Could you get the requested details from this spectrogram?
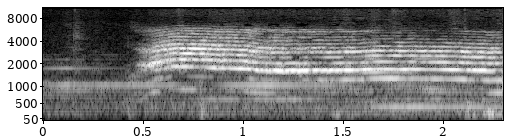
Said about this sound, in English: And the cat's going to meow. And he's staring at me hard right now because I gave him a little nudge to get out of the way so he didn't bite me again.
